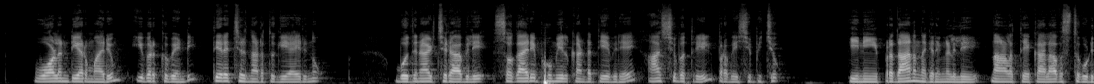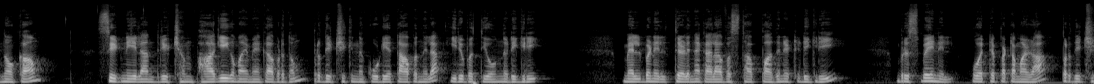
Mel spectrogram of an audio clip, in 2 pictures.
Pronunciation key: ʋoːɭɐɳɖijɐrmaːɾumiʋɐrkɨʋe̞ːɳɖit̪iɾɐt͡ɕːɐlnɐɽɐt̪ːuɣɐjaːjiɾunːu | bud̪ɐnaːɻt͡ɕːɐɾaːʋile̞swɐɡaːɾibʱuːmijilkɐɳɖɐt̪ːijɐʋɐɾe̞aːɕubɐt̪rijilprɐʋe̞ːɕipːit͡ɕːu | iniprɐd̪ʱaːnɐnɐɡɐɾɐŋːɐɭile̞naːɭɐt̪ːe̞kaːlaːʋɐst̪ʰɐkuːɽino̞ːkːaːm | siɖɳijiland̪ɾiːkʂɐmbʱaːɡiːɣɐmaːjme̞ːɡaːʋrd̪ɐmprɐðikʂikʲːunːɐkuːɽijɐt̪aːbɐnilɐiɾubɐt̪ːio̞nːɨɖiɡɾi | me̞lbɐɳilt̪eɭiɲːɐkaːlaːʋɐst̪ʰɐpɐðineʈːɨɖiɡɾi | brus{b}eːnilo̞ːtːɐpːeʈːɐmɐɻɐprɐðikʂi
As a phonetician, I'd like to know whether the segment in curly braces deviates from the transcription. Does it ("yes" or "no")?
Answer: no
